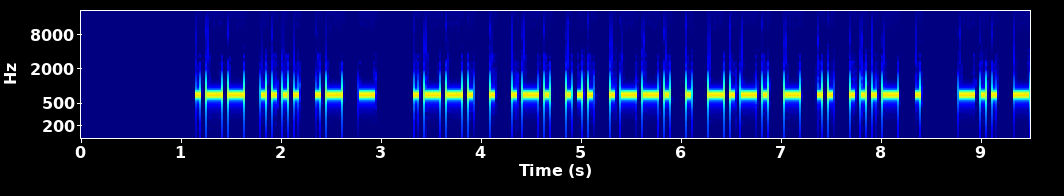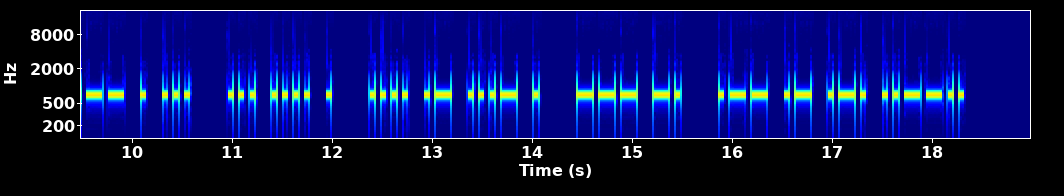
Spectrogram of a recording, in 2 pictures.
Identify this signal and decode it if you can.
Morse code, heard as a keyed tone, about 22 wpm, 700 Hz. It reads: WHAT PERSPECTIVE DOES SHE HAVE ON WAR?
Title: Sentences from Top 1200 Words 22wpm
